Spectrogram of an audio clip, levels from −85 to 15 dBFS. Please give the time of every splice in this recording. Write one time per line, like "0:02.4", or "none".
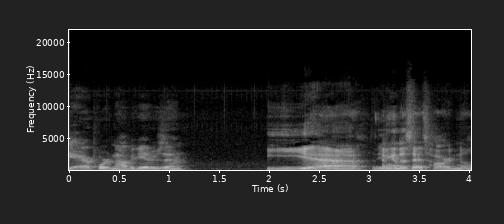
none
